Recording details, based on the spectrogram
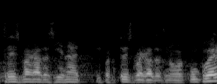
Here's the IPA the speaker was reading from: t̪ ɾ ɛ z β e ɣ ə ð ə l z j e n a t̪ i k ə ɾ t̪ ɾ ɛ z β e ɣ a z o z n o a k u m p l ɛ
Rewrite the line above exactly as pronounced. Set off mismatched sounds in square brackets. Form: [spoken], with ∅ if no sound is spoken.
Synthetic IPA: t̪ ɾ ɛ z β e ɣ [a] ð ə [∅] z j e n a t̪ i [p] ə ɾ t̪ ɾ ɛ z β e ɣ a [ð] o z n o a k u m p l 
